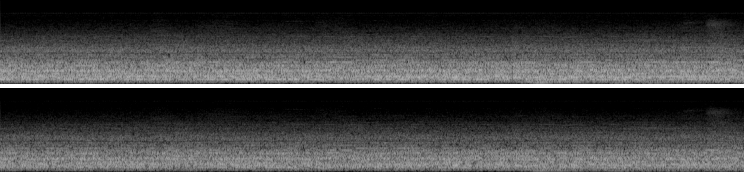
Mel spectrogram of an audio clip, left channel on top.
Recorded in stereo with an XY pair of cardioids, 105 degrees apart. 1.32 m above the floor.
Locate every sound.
0.0 s a fan: 30° left, 1.1 m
